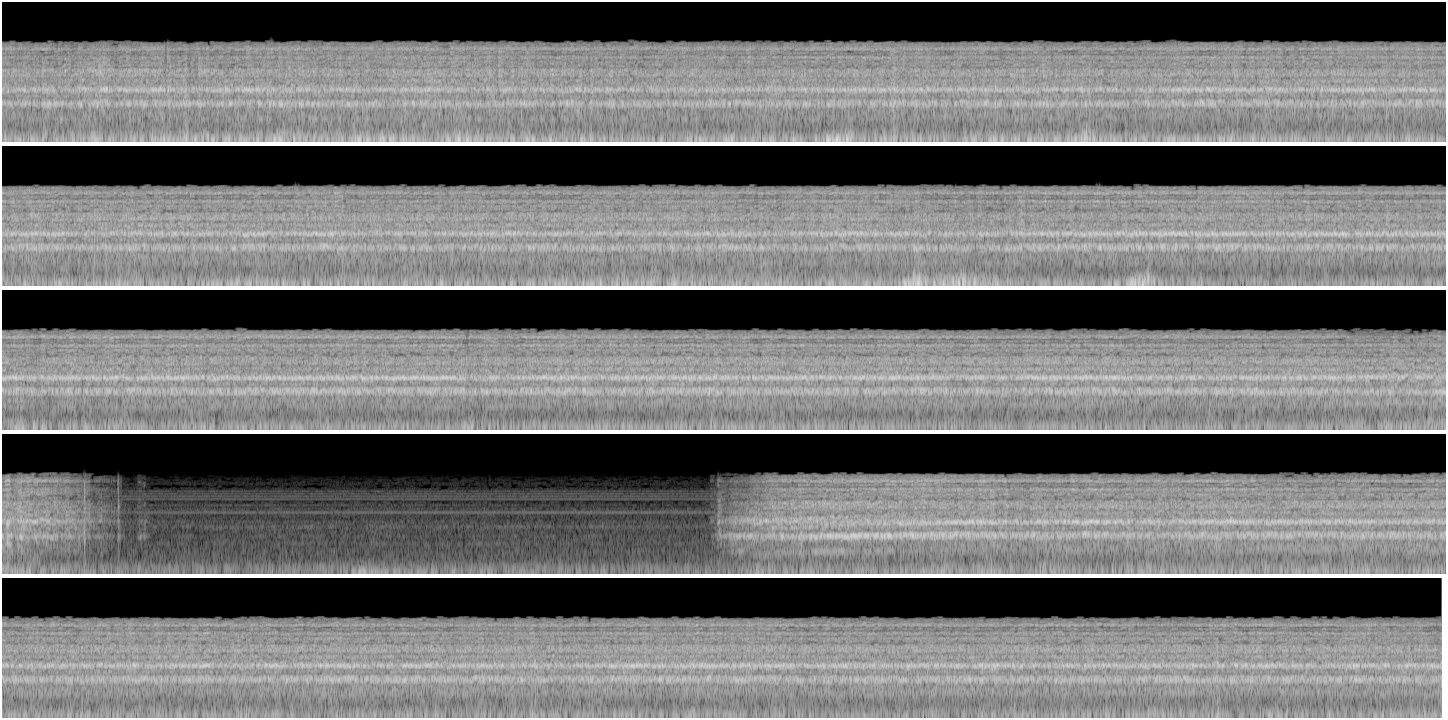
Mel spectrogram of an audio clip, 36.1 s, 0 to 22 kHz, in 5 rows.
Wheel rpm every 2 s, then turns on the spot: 160, 160, 160, 160, 160, 160, 160, 160, 160, 160, 150, 0, 30, 160, 160, 160, 160, 160.
none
